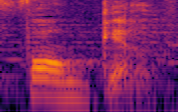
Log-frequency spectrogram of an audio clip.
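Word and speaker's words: Vogel: V sounds like F while W sounds like V. Example, fog meaning bad. Foggle and vasa meaning water.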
